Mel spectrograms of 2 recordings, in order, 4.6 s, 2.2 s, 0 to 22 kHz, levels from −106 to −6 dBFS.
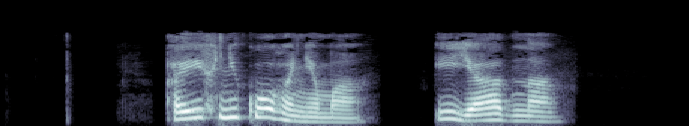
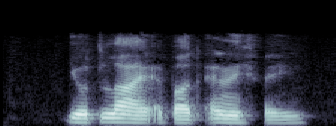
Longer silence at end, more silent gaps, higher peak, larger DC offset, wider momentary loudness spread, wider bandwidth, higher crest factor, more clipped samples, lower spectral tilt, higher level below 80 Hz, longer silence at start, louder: first, 0.9 s vs 0.25 s; first, 2.62-2.78 s vs none; about the same, -2 dBFS vs -4 dBFS; neither; about the same, 11 LU vs 12 LU; about the same, 7.8 kHz vs 7.4 kHz; about the same, 16 dB vs 18 dB; neither; about the same, -6.5 dB/octave vs -6.5 dB/octave; about the same, -64 dBFS vs -68 dBFS; first, 1.1 s vs 0.45 s; first, -16 LUFS vs -22 LUFS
